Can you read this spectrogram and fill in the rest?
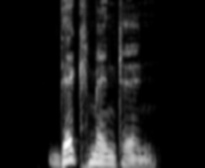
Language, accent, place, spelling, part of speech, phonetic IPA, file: German, Germany, Berlin, Deckmänteln, noun, [ˈdɛkˌmɛntl̩n], De-Deckmänteln.ogg
- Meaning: dative plural of Deckmantel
